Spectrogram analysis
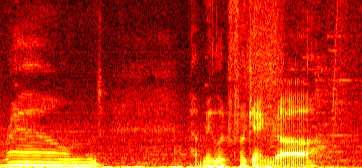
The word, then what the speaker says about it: Gengar: Well, actually, it's just pronounced Gengar cuz the name of the Well, Gengar's name is based off of his double Ganger, but it's just Gengar. His name is just pronounced Gengar, actually.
